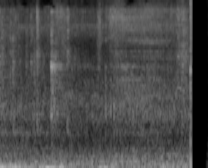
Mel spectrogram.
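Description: A low, steady engine rumble that grows gradually quieter, with a single thump about half a second in. It cuts off abruptly near the end.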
